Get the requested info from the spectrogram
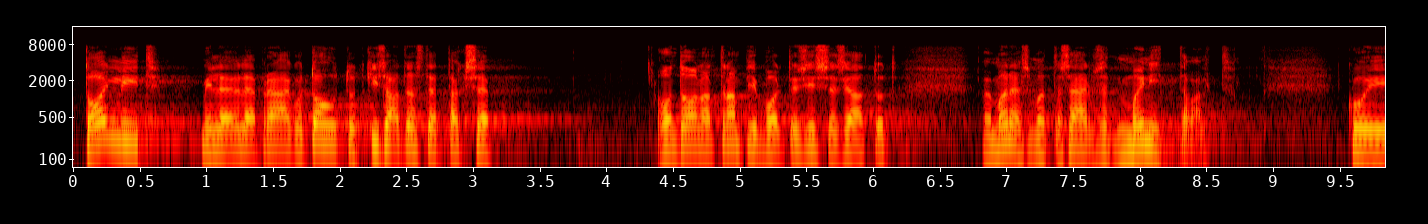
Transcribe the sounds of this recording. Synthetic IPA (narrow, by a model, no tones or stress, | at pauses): t̪o̞lʲːid̪̥milːeyleprɑeɡ̥ut̪o̞ɦut̪ˑːut̪̚kisɑt̪ɤst̪e̞t̪ːɑkse̞ | ont̪o̞ːnɑld̪t̪ːˑrɑmpːipo̞ːlt̪jus̬isːe̞se̞ɑt̪ːˑud̪̥ | mɤne̞smɤt̪ːˑe̞sæːrmselt̪mɤnʲit̪ˑːɑ̰vɑ̰lt̪ | kuj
